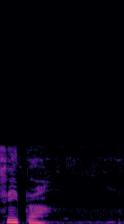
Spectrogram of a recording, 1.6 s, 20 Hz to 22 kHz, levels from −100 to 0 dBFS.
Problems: low volume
